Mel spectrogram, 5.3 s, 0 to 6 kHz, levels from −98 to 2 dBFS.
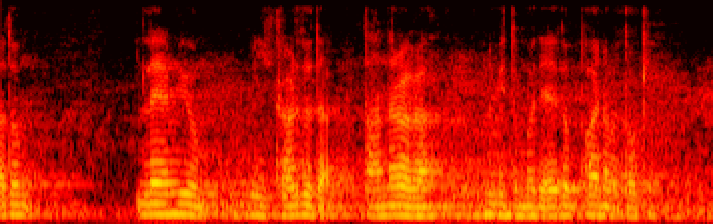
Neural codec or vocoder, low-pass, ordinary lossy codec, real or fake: none; 5.4 kHz; AAC, 48 kbps; real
